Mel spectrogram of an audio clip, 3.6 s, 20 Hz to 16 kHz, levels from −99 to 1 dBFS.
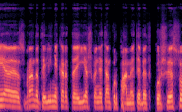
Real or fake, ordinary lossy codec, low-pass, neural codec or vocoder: real; AAC, 48 kbps; 14.4 kHz; none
